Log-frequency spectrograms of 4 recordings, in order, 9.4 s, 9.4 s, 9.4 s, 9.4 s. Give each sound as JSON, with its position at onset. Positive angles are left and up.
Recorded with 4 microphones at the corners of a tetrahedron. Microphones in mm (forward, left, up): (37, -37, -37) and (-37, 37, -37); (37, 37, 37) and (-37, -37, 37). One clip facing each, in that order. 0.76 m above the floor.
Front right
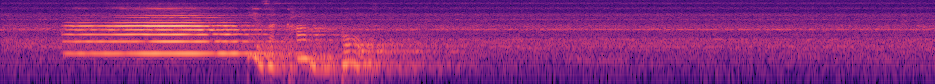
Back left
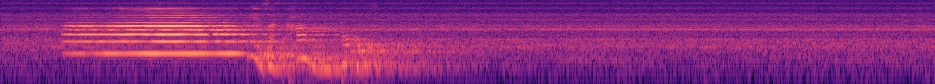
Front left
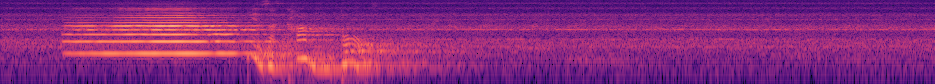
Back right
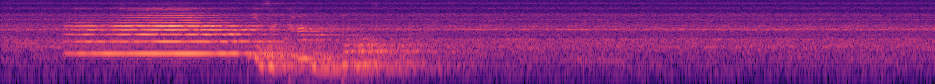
{"t": 0.6, "sound": "a trumpet", "azimuth_deg": 50, "distance_m": 5.5}
{"t": 2.5, "sound": "a woman speaking", "azimuth_deg": 40, "distance_m": 5.0}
